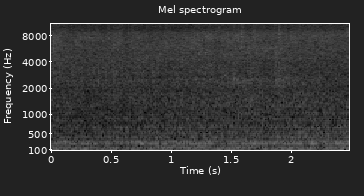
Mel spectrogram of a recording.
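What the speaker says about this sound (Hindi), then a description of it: "आधा कप के करीब हमने पानी डाल दिया है" About half a cup of water is poured into potato masala for anda chingari, a steady, fairly quiet splashing pour that runs the whole time.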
